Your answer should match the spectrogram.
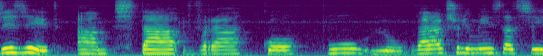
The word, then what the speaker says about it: Stavrakopoulou: So her name is pronounced Stavrakopoulou. Okay. So all together, Stavrakopoulou. That's how you say it. It's not that difficult. It's not that difficult once you learn a little bit about Greek pronunciation.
